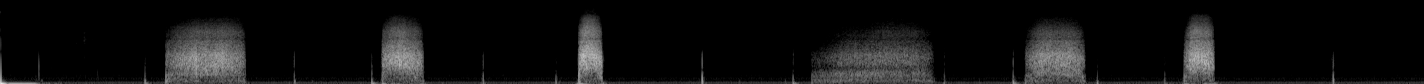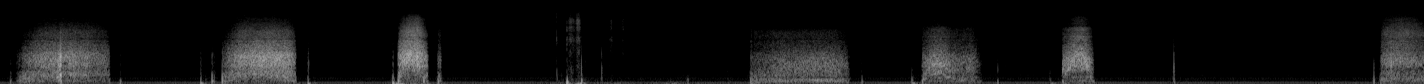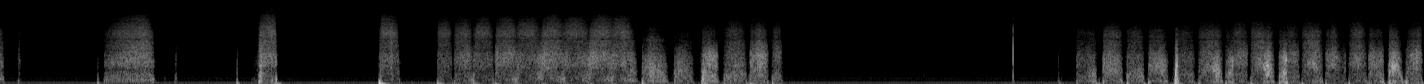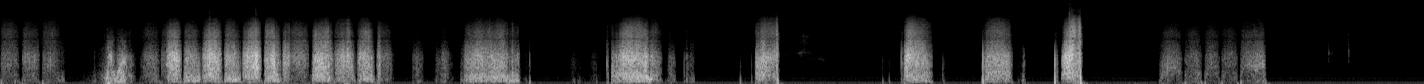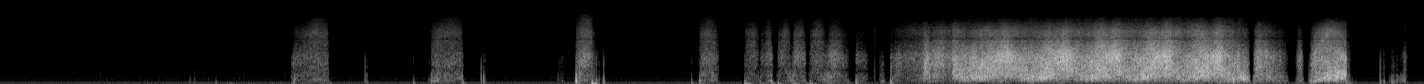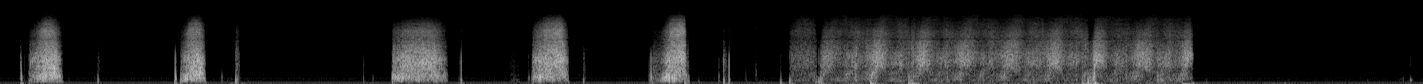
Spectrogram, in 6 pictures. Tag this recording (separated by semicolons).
ambient; contact-mic; perception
